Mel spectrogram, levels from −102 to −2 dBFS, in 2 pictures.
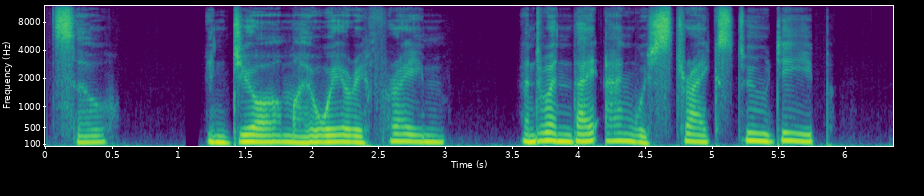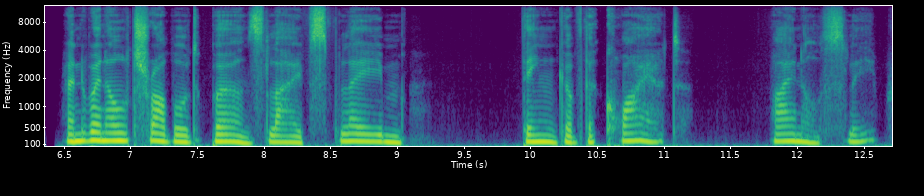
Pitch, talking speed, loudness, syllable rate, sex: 165 Hz, 125 wpm, -18 LUFS, 3.9 syllables/s, female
